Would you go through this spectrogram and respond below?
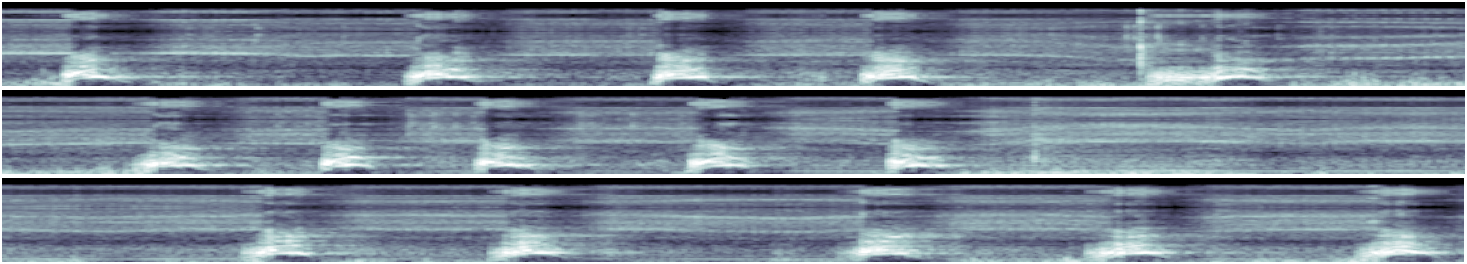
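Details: Great Dane playing with an RC helicopter, barking in a long run of sharp, deep barks roughly every second, with a brief pause midway, over the steady whine of the toy helicopter's motor.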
